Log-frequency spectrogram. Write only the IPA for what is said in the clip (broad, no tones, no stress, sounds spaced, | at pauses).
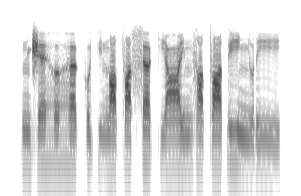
n d͡ʒ ɛ ɦ ɤ ɦ ɐ k o pʲ o n ɐ tˤ ɛ ɬ ɐ k i ʕ i n z ɯ tˤ ɛ ɗ i ɲ o ɾ i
